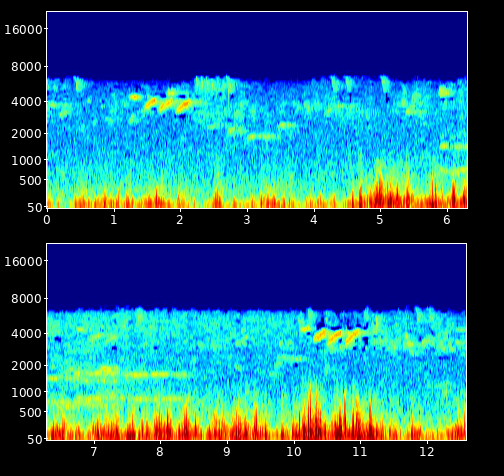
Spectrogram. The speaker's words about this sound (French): Je vous laisse écouter les oiseaux encore quelques instants.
